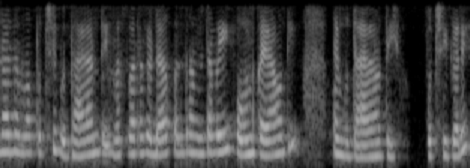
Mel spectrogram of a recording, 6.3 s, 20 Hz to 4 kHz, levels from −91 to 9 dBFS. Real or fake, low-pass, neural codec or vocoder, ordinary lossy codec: fake; 3.6 kHz; codec, 44.1 kHz, 7.8 kbps, Pupu-Codec; Opus, 64 kbps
